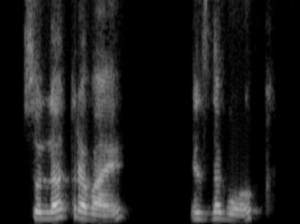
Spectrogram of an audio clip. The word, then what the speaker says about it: travail: This is I sound. I. Simply the sound is English ka I. So le travail is the work.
